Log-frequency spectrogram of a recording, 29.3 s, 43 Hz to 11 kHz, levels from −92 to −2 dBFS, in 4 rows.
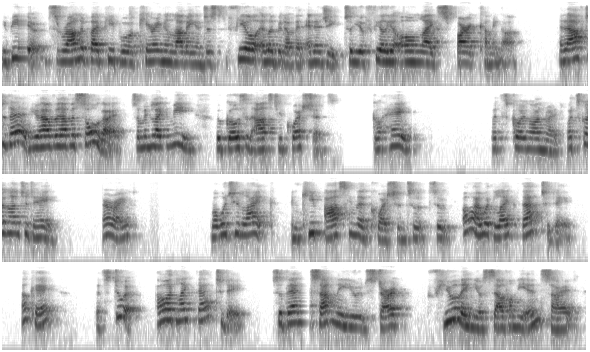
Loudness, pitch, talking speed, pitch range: -27 LUFS, 230 Hz, 195 wpm, 210-265 Hz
